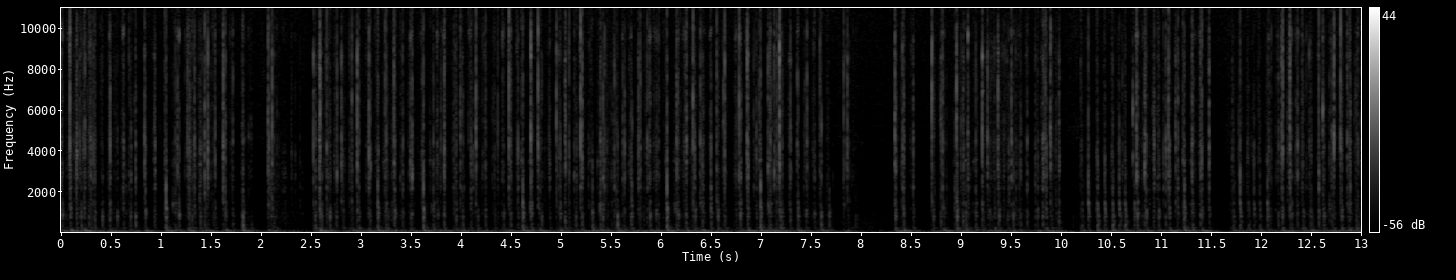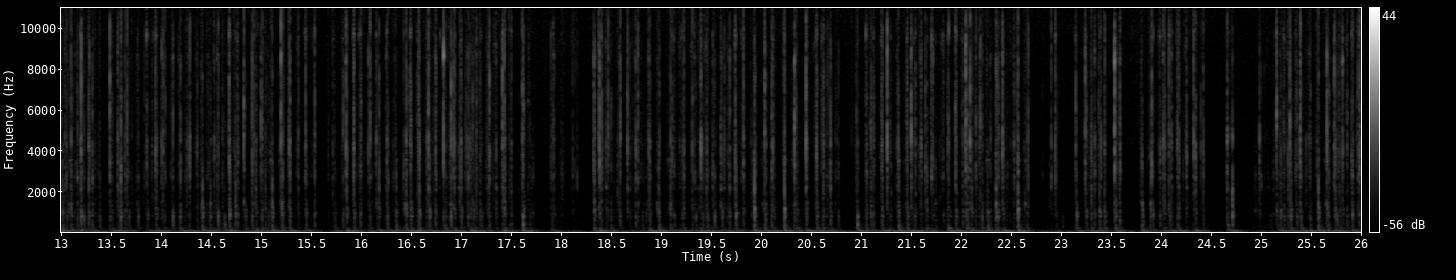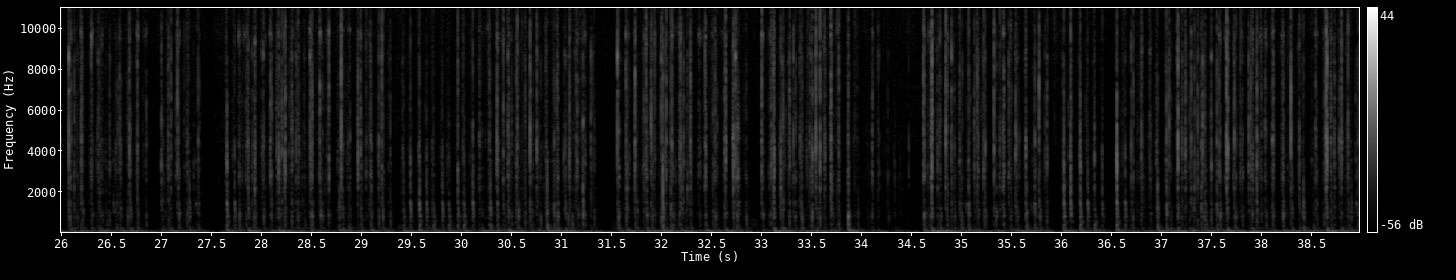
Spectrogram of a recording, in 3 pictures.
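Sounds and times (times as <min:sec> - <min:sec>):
fast typing on a keyboard: 0:00.0 - 0:38.9.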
